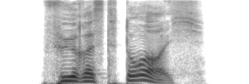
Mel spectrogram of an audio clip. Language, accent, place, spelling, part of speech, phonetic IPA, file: German, Germany, Berlin, führest durch, verb, [ˌfyːʁəst ˈdʊʁç], De-führest durch.ogg
- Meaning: second-person singular subjunctive II of durchfahren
